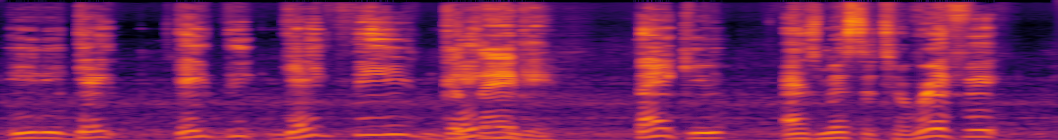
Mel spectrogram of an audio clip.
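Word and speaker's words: Edi Gathegi: Edie Gaethje.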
